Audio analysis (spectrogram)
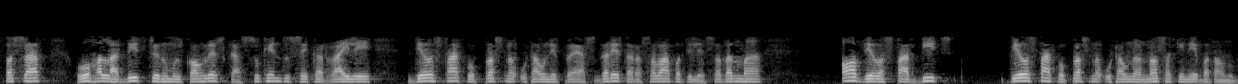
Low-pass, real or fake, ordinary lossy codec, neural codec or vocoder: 3.6 kHz; real; Opus, 32 kbps; none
